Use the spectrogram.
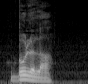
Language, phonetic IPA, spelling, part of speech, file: Polish, [ˈbulːa], bulla, noun, Pl-bulla.ogg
